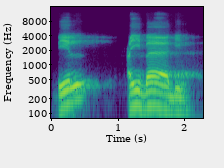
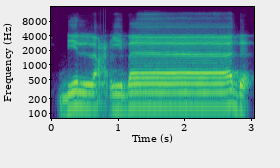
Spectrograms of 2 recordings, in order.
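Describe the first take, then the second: First: The phrase ends with a final i vowel. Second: The phrase ends on a d sound. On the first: The reading continues without stopping. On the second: The reading stops at this word.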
